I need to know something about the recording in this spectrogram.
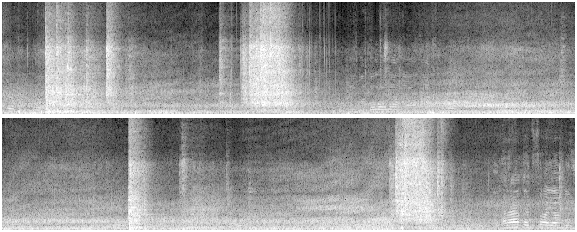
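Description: Steel reinforcing bars clattering as they are pulled off a car's roof rack and dropped onto a pile: three longer rattling bursts and one sharp metallic clank, over a steady hum of road traffic.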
